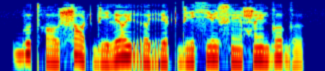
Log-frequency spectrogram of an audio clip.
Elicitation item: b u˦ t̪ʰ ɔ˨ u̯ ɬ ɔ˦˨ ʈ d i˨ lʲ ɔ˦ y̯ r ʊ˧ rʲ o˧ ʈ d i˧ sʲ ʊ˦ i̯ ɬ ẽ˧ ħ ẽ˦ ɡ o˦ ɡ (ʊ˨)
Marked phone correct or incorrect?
correct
